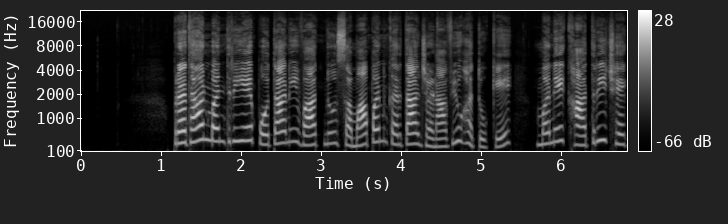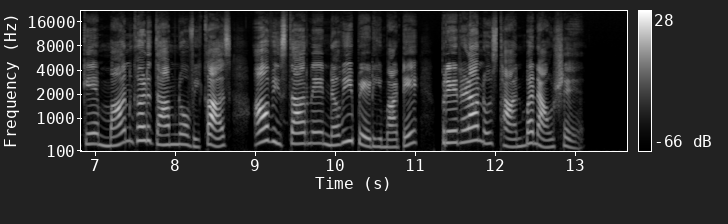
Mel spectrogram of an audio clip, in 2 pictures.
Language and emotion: Gujarati, neutral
